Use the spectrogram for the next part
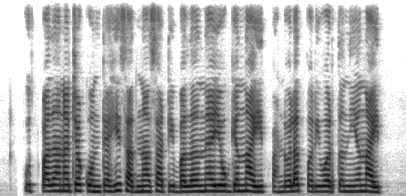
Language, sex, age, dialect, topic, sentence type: Marathi, female, 25-30, Varhadi, banking, statement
